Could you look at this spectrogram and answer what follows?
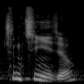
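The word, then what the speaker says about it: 重庆: 1945년도에 당시의 임시정부가 머물던 중국 중경, 중국 발음으로 충칭이죠.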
